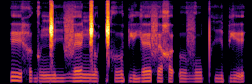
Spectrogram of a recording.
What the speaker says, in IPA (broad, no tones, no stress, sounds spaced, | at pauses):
e h ə ɡ ɤ ŋ͡ǁ i v ɛ ŋ͡ǁ ɤ ǁʰ ɤ pʲ e j ɛ f ɛ χ ə ʔ ɤ v o pʰ i pʲ e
